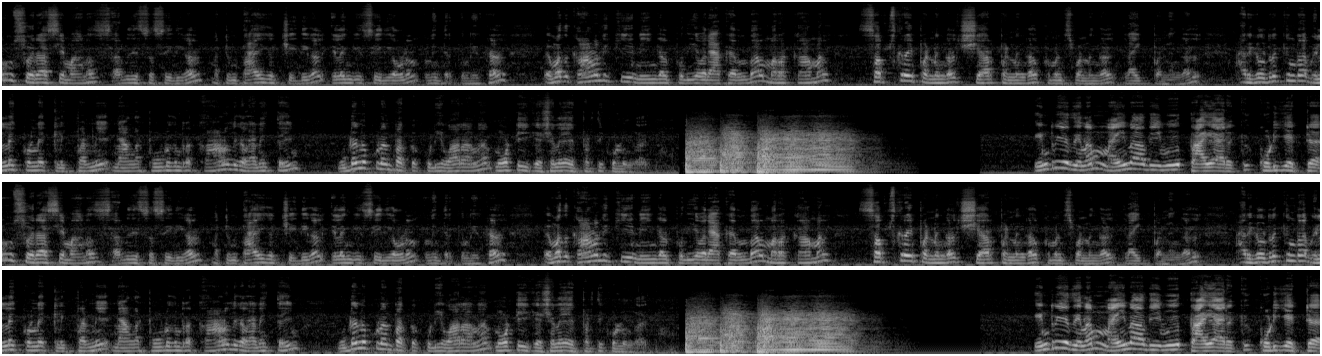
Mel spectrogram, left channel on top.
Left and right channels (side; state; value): right; noise; hum, 25 dB below the sound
